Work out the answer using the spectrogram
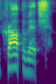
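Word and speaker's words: Akrapovič: I have Akrapovic, Blur Optics, Pronounce Akrapovich.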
